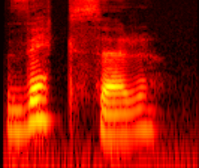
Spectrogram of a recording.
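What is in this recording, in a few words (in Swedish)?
"växer", Swedish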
